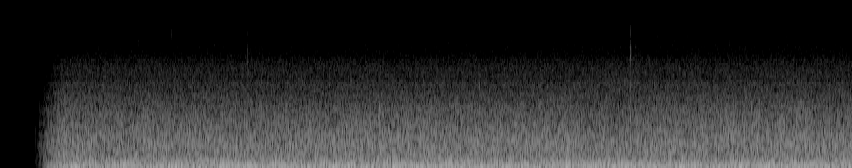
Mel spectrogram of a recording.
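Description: A rally car engine idles with a low, steady rumble.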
